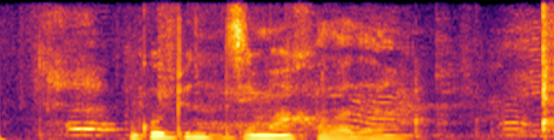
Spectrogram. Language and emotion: Russian, neutral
